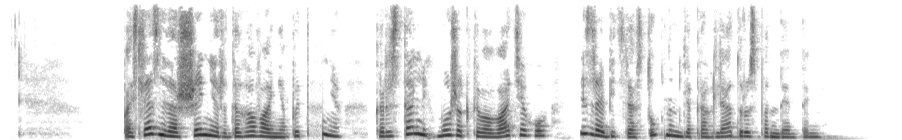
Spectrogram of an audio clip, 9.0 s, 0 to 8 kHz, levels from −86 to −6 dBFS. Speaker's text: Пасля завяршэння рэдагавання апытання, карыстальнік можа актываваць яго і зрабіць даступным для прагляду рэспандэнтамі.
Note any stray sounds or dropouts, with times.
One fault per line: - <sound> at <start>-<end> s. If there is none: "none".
- dropout at 3.1-3.2 s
